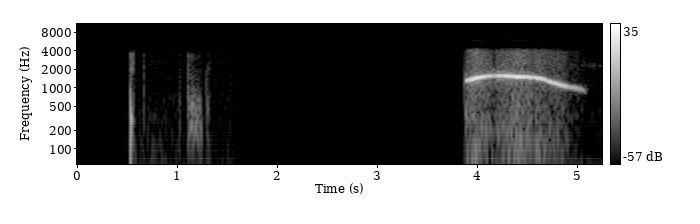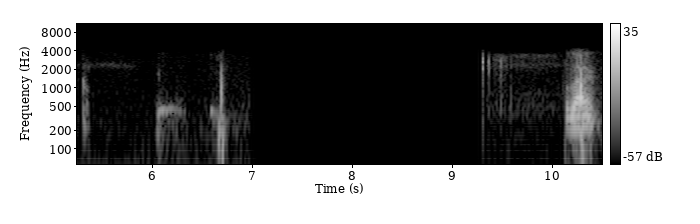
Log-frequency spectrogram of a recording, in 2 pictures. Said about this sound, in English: Right. I hear you whistling. Come on in.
